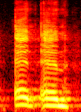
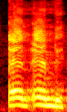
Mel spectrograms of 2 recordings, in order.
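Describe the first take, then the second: No difference in how they are said.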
